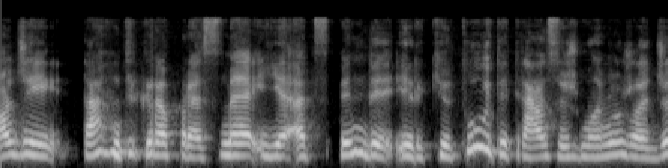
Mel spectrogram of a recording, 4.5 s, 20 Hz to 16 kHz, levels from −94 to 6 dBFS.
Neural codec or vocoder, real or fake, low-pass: codec, 24 kHz, 3 kbps, HILCodec; fake; 10.8 kHz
